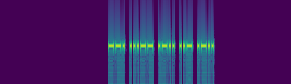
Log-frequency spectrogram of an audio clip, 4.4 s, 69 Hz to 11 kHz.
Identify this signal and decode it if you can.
Morse code, heard as a keyed tone, about 41 wpm, 700 Hz. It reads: G3LUL
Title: DXCC-100 Call Signs - 5 Characters - Repeated 3x - 45wpm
